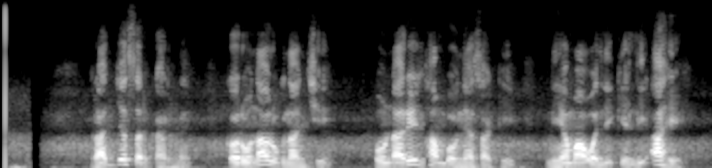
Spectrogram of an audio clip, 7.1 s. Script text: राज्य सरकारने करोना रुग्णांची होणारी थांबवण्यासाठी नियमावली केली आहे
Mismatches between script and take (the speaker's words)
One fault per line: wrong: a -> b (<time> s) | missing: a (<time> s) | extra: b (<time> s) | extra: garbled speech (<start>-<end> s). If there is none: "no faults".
no faults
